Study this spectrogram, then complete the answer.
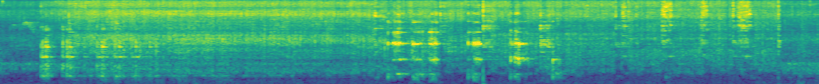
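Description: Cooked horse gram tossed into a pan with turmeric, a steady sizzle followed by repeated spatula stirring and scraping that grows busier midway.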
